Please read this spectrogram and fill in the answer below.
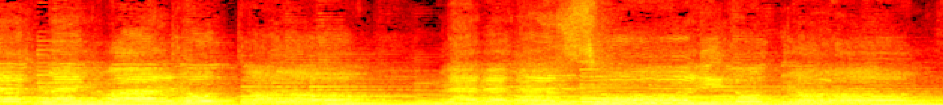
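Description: A church worship group of mixed men's and women's voices singing a hymn together, accompanied by acoustic guitar.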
